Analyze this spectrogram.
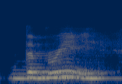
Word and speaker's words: debris: The IS is just pronounced an E.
